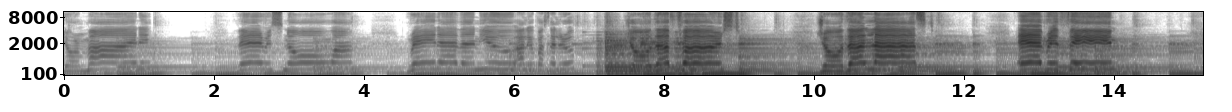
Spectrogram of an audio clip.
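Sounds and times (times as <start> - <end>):
soprano voice: 0.0 - 1.2, 2.4 - 4.0, 4.6 - 6.9, 7.5 - 9.2, 10.0 - 11.7, 12.6 - 14.3.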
